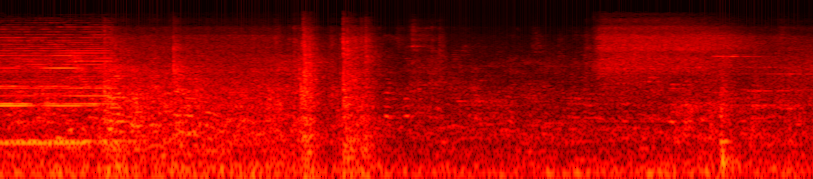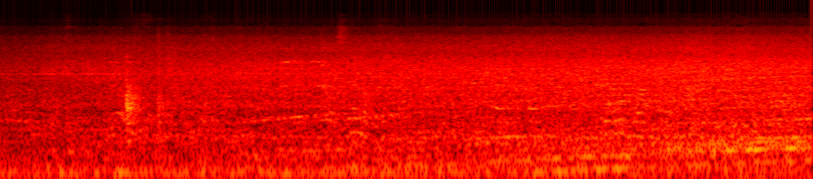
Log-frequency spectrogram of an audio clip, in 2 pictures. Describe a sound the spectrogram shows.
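A metro train rumbles and rattles along the tracks.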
